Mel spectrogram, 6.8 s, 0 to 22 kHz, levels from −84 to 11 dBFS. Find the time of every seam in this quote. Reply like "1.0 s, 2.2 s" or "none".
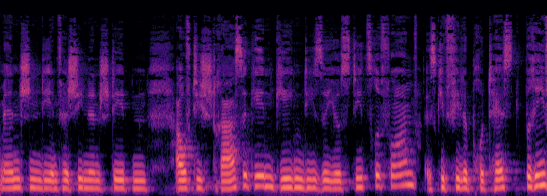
5.2 s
